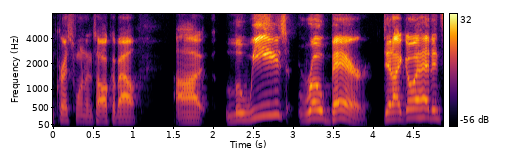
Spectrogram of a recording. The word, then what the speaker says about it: Luis Robert: Luis Robert.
